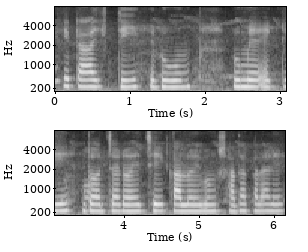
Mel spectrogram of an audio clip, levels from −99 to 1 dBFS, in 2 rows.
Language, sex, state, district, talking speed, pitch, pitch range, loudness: Bengali, female, West Bengal, Cooch Behar, 125 wpm, 245 Hz, 235-245 Hz, -16 LUFS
